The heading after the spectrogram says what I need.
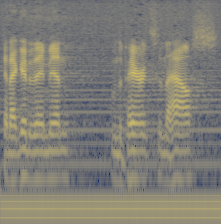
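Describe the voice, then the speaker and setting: A man's voice: mid-range voice, completely flat delivery, fast, fairly bright tone. A man preaching a conversational sermon in a church, with wry asides and questions to the congregation. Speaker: pastor. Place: church sanctuary. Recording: long hall reverb with faint mains hum.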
